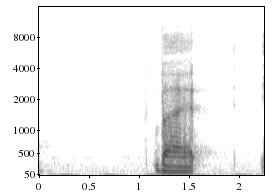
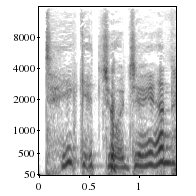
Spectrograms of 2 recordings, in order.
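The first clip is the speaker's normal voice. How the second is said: higher, laughing mock clown taunt; 10 semitones higher, slower than usual. Joking about the clown and his wife, laughing mock clown. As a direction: ham up the clown, cracking up.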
